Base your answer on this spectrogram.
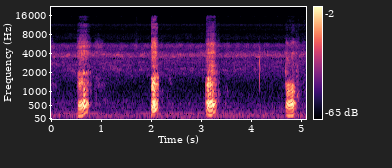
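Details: Loud giant sulcata tortoise giving four separate harmonic moans with wobbling pitch, about one every second or so, each brief and strong, over a quiet steady hiss.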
